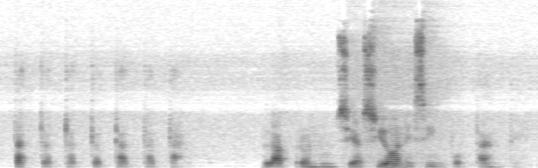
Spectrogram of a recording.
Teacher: There's no reduced vowels. All the vowels are pronounced almost with the same length.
